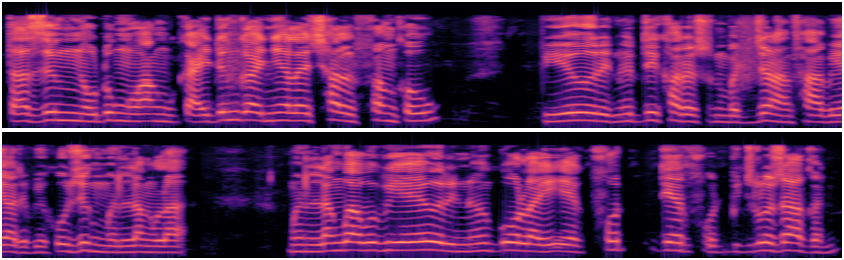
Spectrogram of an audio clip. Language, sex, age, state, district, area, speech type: Bodo, male, 45-60, Assam, Chirang, urban, spontaneous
